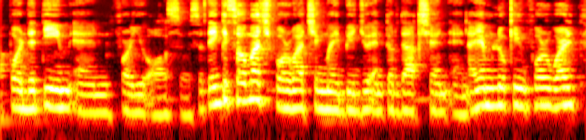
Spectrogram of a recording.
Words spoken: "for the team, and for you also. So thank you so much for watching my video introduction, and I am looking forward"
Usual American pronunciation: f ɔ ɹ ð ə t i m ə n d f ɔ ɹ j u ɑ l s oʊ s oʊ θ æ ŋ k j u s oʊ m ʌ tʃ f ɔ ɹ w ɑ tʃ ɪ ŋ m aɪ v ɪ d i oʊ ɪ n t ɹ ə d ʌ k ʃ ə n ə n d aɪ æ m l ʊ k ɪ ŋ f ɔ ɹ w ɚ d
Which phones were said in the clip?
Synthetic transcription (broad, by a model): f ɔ ɹ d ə t i m ə n d f ɔ ɹ j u ɑ l s oʊ s oʊ t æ ŋ k j u s oʊ m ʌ tʃ f ɔ ɹ w ɑ tʃ ɪ ŋ m aɪ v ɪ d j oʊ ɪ n t ɹ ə d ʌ k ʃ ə n ə n d aɪ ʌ m l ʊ k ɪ ŋ f ɔ ɹ w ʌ d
